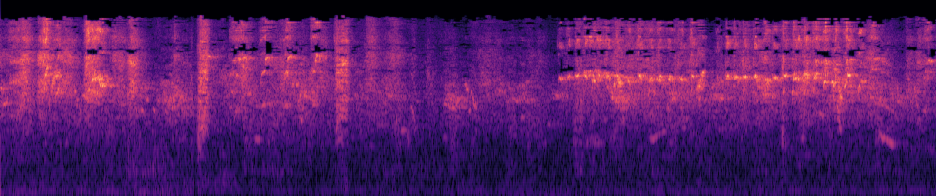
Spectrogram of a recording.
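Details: Budgerigar song aimed at stimulating breeding: sharp clicking chirps and scratchy bursts at first, then a sustained, rippling warble of fast repeated high notes in the second half, over a faint low hum.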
